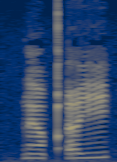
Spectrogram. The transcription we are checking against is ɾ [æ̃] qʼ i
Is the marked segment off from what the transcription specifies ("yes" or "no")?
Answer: yes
